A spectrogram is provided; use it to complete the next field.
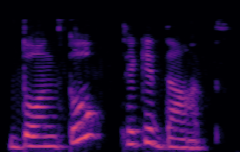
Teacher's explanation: এই অনুনাসিক ধ্বনিটা যুক্ত হয়েছে ফলে নাসিক্য ভবনের উদাহরণ হবে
